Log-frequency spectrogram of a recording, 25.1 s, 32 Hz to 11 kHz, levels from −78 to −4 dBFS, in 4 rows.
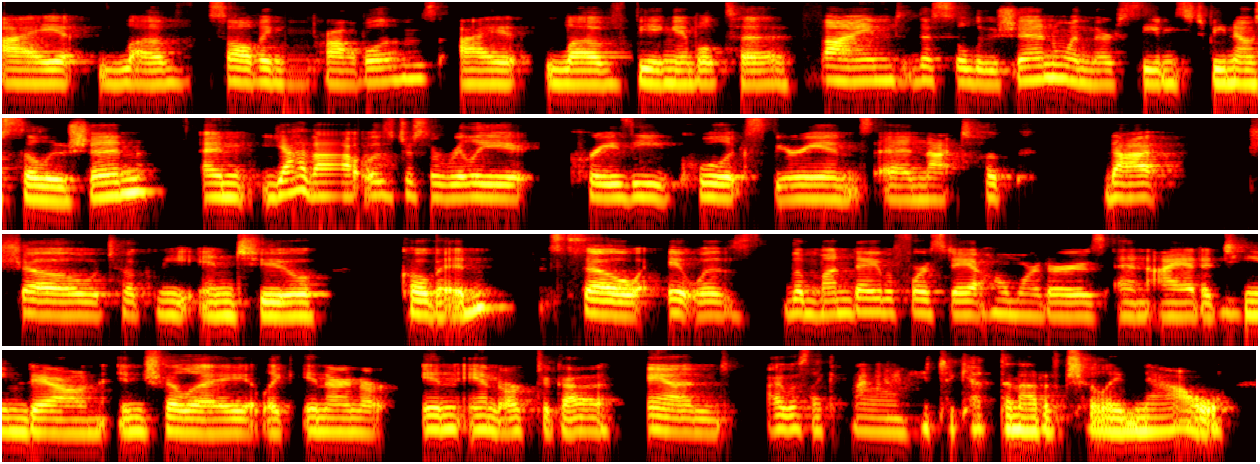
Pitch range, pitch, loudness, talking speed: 160-185 Hz, 165 Hz, -22 LUFS, 175 wpm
